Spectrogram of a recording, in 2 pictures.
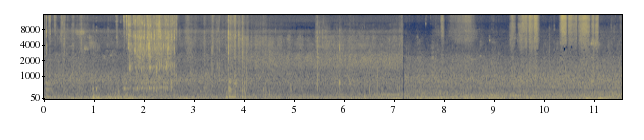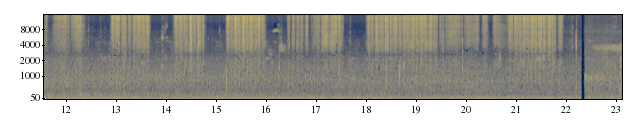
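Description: A paintbrush scrubbing a diluted biocide patio cleaner onto a concrete paving slab, a run of repeated scratchy strokes through most of the stretch. Near the start there is a short spell of liquid being handled and poured.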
